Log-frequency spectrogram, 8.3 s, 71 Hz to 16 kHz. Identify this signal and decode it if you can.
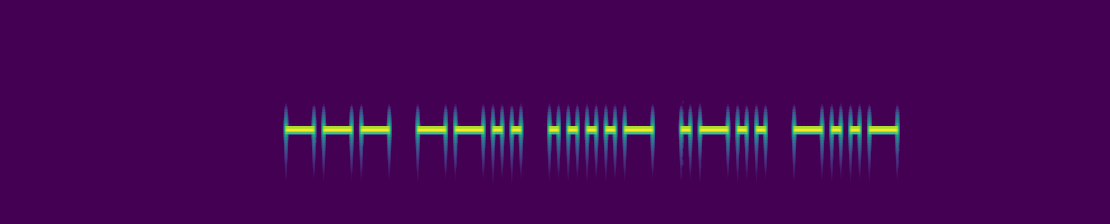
Morse code, heard as a keyed tone, about 17 wpm, 700 Hz. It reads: OZ4LX
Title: DXCC-100 Call Signs - 5 Characters - Repeated 2x - 17wpm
